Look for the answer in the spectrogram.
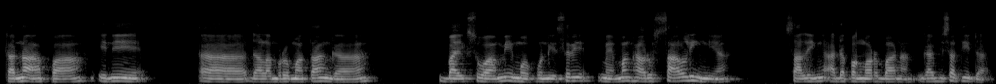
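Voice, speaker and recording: A male pastor speaking in a relaxed, folksy way, tagging his sentences with little "ya" fillers as he answers questions. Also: medium pitch, measured pace, long pauses. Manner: folksy, chatty, with frequent "ya" tags. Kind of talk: casual church talk answering questions.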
